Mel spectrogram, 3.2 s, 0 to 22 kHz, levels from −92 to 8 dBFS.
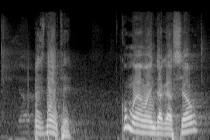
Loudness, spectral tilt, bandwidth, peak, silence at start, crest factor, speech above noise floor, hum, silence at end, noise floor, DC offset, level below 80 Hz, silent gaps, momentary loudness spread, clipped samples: -15 LUFS; -6.5 dB/octave; 15.5 kHz; -4 dBFS; 0.35 s; 12 dB; 37 dB; none; 0.1 s; -52 dBFS; under 0.1%; -34 dBFS; none; 12 LU; under 0.1%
